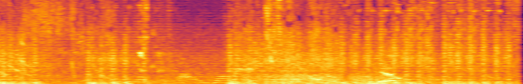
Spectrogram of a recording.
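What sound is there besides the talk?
gunfire in the video game L.A. Noire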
